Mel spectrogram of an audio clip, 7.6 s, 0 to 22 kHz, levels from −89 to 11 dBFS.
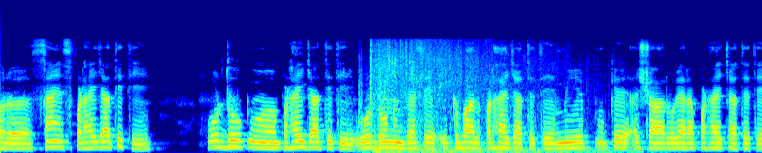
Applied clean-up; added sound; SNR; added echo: none; Boom; 14 dB; none.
